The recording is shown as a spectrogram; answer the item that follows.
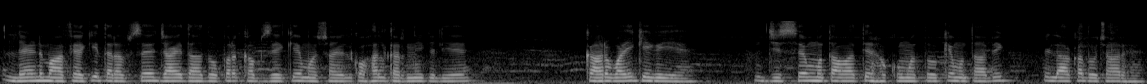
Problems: constant background noise, background conversations at intervals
